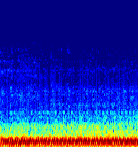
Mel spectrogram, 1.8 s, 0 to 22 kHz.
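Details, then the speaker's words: Nissan B14 with SR20VE engine running open header after the header bolts loosened and the header fell off: a deep, loud, unmuffled bark on a quick rev, raw and harsh. "but I want to show you guys how it sounds like let's see yeah because yeah it's pretty loud sr20 ve"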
